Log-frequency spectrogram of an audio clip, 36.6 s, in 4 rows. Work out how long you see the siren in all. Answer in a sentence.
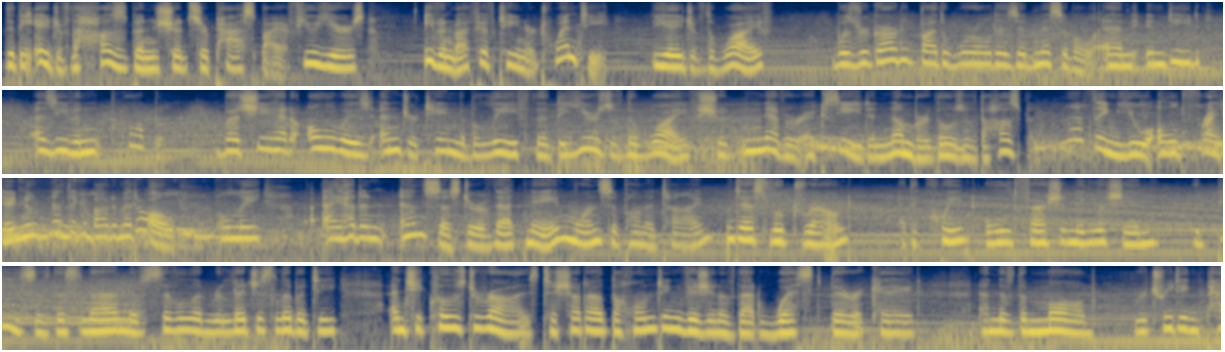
The siren can't be heard in this clip.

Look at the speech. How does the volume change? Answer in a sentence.
The loudness of the speech stays about the same.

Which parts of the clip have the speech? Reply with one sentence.
The speech can be heard from 0.0 to 36.5 s.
